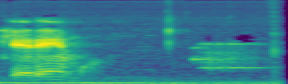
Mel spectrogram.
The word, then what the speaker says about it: queremos: the intonation will go in the second syllable. Queremos.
